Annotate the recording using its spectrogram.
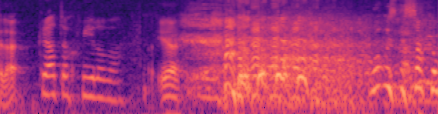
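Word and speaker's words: Kratochvílová: Kratochvilova.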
